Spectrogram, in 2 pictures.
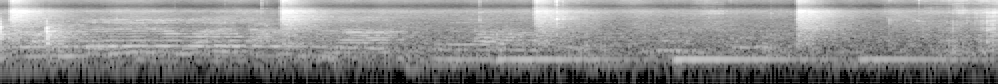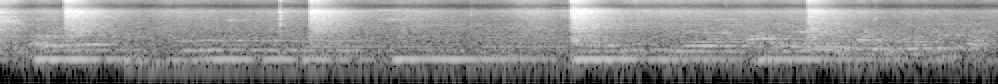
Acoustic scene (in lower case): restaurant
